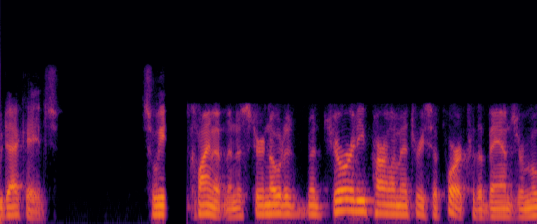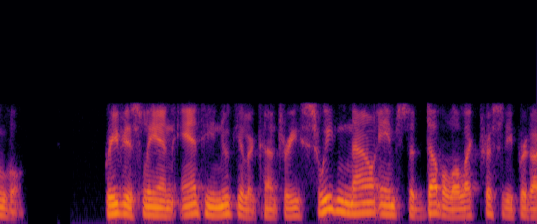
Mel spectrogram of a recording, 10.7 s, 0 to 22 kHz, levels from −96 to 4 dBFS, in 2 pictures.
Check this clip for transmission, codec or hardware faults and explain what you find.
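Two faults: a handover gap, followed by a fallback to narrowband that lasts to the end of the clip.

Handover gap, 1.63 to 1.87 s: during a network handover no speech frames arrived, so the speech drops out within milliseconds and stays silent for 240 ms.

Fallback to narrowband, from 1.87 s onward: after the handover the call dropped from HD Voice to a narrowband codec, which fits a switch from AMR-WB at 12.65 kbit/s to AMR-NB at 12.2 kbit/s. Everything above 4 kHz disappears, so the speech sounds duller and rougher than the lightly coded wideband speech before the gap.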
